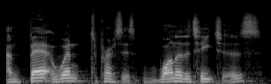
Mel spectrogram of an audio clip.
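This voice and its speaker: A man's voice: mid-range voice, lively intonation, normal speed, darkish tone. A young man, co-hosting a podcast and telling rambling stories full of "like" and "um". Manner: rambling, filler-heavy storytelling with lots of "like" and "um". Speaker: podcast co-host. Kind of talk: casual storytelling chat.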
